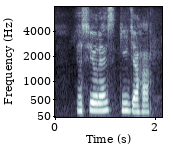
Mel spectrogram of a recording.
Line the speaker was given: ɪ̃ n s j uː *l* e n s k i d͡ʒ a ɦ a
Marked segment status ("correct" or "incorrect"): incorrect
